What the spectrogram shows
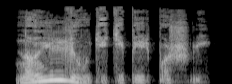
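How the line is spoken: Exclaiming. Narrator (Russian): воскликнул Прозрачный

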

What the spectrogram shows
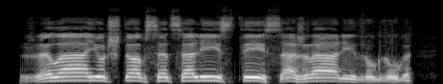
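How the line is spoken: Angry shout. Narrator (Russian): сердито крикнул Хотяинцев

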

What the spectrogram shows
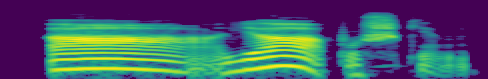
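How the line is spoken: Condescending tone. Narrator (Russian): произнесла покровительственным тоном Орлеанская

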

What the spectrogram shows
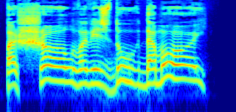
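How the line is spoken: Shouting in a strange voice. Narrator (Russian): закричал кучеру не своим голосом

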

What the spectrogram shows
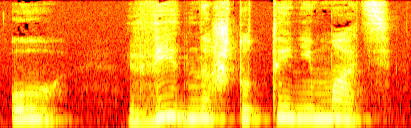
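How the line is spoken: Exclaimed, marquise. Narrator (Russian): воскликнула маркиза

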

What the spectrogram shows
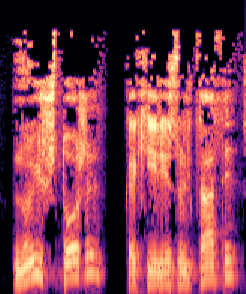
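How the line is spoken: Stern question. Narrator (Russian): строго спросил Филипп Филиппович

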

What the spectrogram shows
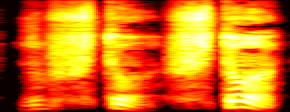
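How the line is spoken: Muttering. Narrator (Russian): бормотал художник

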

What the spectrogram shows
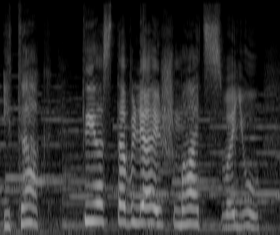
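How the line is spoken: Exclamation. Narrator (Russian): воскликнула Марья Александровна

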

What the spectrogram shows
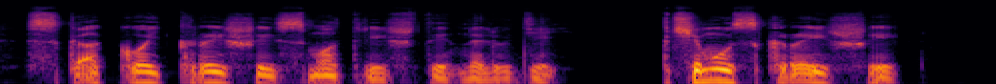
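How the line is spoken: Agitated whisper. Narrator (Russian): яростно размахивая руками, он спросил почему-то шепотом

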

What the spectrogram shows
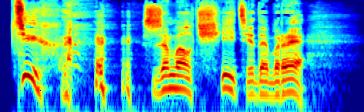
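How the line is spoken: Laughing. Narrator (Russian): сказал, смеясь, Башан

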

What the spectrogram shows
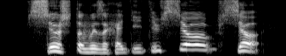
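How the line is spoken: Sobbing outcry. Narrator (Russian): вскричал Бонифас, падая на колени и рыдая

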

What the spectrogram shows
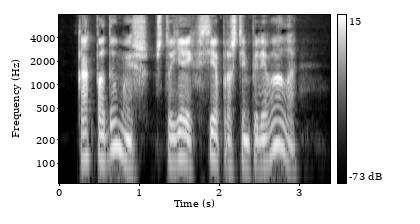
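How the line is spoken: Sighing, mock horror. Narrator (Russian): вздохнула госпожа Тейр, с притворным ужасом

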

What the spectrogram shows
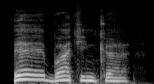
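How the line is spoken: Gentle, affectionate speech. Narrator (Russian): заговорил он ласково

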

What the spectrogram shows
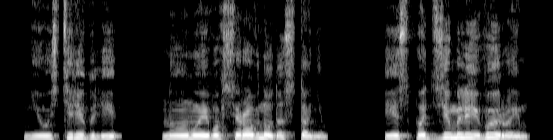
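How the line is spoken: Growling. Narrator (Russian): рыкнул Эйвин

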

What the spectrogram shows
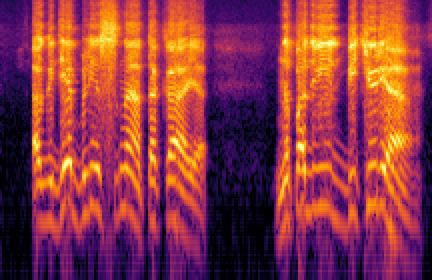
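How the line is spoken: Yelling from another room. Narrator (Russian): орал Чудик из кладовой

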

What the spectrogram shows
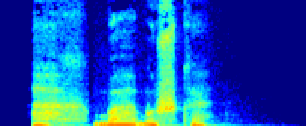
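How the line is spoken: Whispered. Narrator (Russian): прошептала Валентина

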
